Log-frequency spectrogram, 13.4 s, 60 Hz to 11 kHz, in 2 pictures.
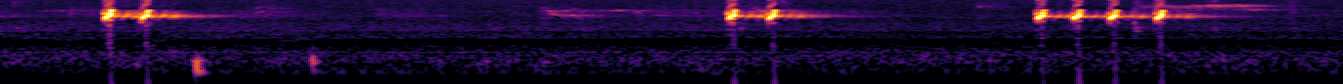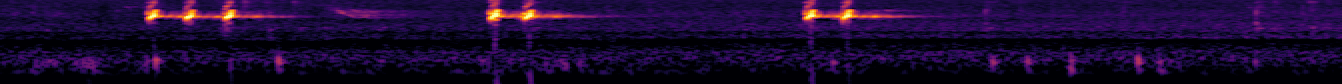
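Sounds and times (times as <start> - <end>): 
female type 1 red crossbill short clipped calls: 0.0 - 2.1, 2.7 - 4.3, 5.0 - 6.4, 7.2 - 9.8, 10.6 - 12.2
low background hiss: 0.0 - 13.4.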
